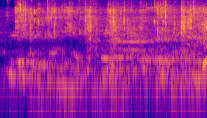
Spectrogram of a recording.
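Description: Faint, indistinct voices over a steady outdoor background hiss.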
